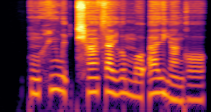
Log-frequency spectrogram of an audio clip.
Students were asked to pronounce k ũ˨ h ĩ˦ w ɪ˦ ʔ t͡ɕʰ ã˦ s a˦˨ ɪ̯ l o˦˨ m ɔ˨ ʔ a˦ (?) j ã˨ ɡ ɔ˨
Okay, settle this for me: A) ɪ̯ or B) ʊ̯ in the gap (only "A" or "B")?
A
